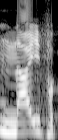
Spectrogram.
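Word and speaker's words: knife: है छुरी या चाकू अब के हमने साइलेंट करना होता है के को पढ़ना नहीं होता लेकिन स्पेलिंग में लिखना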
